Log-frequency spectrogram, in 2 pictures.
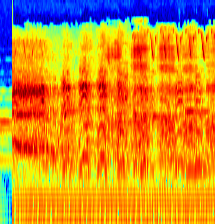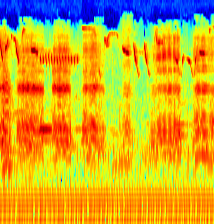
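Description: A dense chorus of bird calls given as the razorbill's sound: many quick, high-pitched chirps and whistles, some sliding down in pitch, over a steady low hum. It starts just after the beginning.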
